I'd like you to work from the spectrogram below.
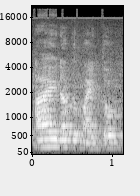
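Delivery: "dog" with a Japanese-accented added vowel. Shown as a demonstration. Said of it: "speak in this Japanese accent".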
